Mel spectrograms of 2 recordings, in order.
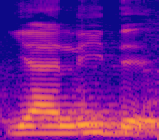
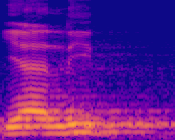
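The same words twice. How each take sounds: First: The sounds are joined directly without drawing out. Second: The sounds are drawn out rather than joined directly. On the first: The speaker calls it right. "Langsung yalid" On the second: The speaker calls it wrong. "Tidak dibaca yalid"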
